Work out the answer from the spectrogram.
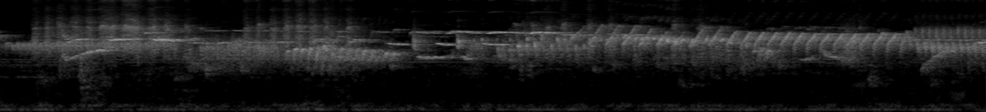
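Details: A canary chorus: overlapping bright whistles, quick pulsed trills and rolling chatter sung without pause, bird voices layered densely together at high pitch.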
